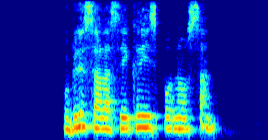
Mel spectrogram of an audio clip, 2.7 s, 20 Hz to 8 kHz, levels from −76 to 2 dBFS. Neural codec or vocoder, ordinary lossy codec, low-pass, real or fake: codec, 16 kHz, 0.4 kbps, LongCat-Audio-Codec; none; none; fake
